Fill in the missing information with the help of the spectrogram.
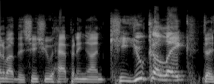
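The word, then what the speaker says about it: Keuka: this issue happening on Kuka Lake did I say it righta CAA Lake that's what I said no you add like an extra syllable in it kuk Kuka Lake I've always been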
